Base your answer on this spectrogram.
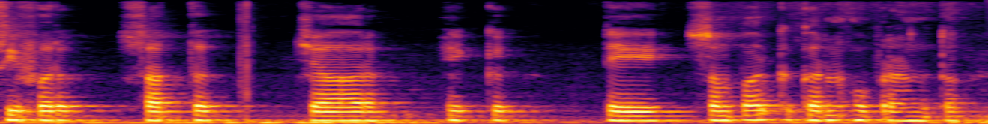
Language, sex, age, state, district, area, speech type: Punjabi, male, 30-45, Punjab, Kapurthala, urban, read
